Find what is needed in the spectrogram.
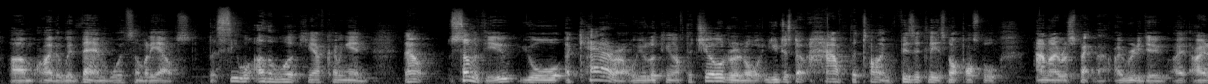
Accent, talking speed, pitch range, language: British, 240 wpm, 95-125 Hz, English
